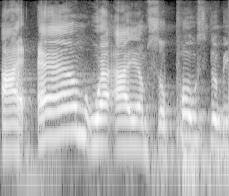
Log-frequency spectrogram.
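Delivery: fervent, heartfelt, passionate tone full of conviction. Leading the audience in a declaration, with more passion. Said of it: "say that with a little bit more passion".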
